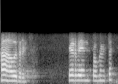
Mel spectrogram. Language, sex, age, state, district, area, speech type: Kannada, male, 30-45, Karnataka, Belgaum, urban, conversation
